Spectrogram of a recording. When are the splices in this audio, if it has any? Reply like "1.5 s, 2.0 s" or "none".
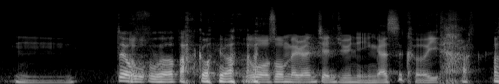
none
